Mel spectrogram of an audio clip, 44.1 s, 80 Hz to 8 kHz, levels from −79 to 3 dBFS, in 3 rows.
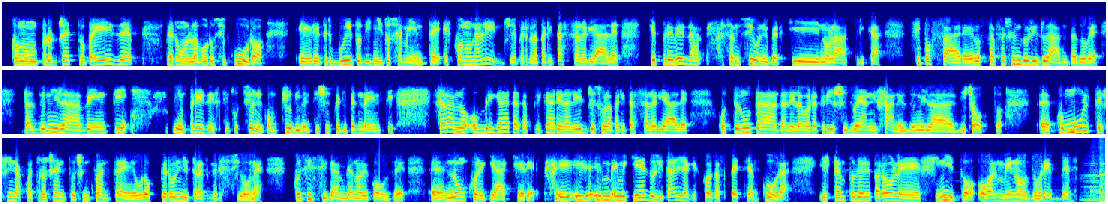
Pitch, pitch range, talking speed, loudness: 155 Hz, 140-175 Hz, 135 wpm, -21 LUFS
